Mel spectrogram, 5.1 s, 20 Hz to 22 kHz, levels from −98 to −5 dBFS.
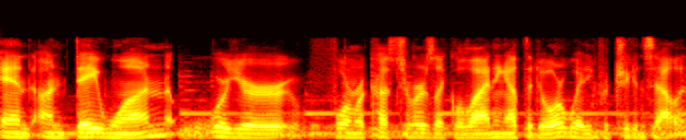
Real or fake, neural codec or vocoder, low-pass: real; none; 7.2 kHz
